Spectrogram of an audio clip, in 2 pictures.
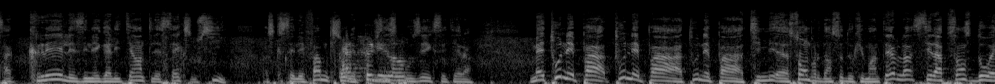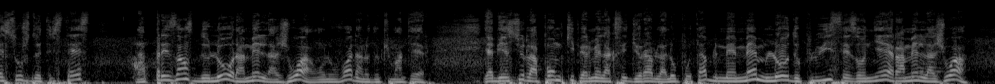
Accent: Chad; moi je viens du Tchad

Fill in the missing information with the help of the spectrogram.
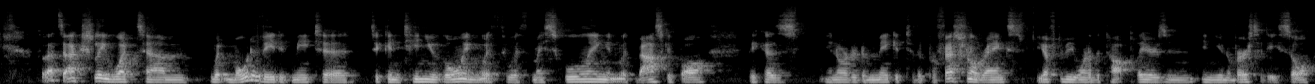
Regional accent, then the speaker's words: Saskatchewan, Canada; That's my given name, and I'm from Thunderchild First Nation.

